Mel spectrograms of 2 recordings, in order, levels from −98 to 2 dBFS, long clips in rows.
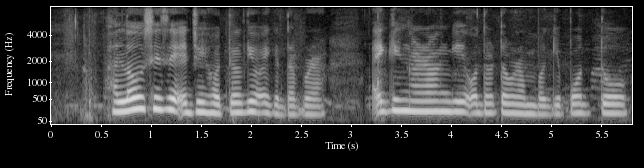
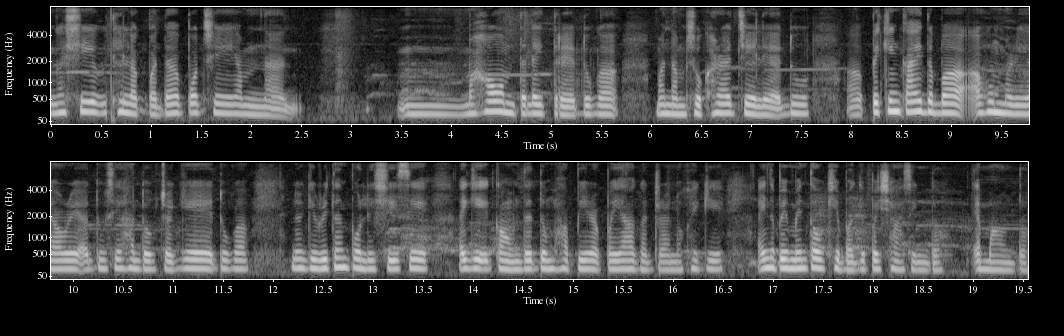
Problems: background sounds at intervals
